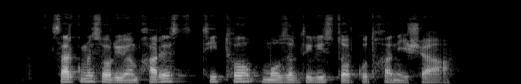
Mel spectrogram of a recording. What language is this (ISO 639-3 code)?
kat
